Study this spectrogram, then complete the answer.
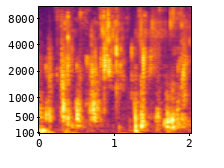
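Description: A man bites into sticky, gelatinous meat with a wet smack.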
